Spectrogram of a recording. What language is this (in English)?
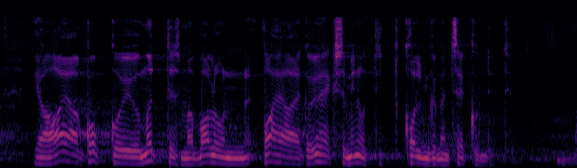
Estonian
